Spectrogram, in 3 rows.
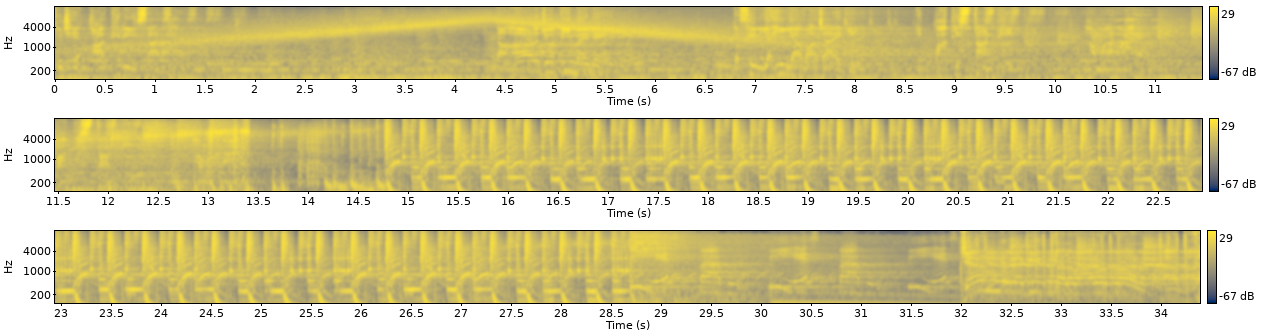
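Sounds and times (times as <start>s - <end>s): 
nonstop DJ competition song: 0.1s - 31.0s, 31.9s - 34.3s
siren horn: 14.8s - 30.1s.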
